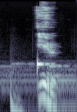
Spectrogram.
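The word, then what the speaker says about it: 일: Day is E plus L. Il.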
